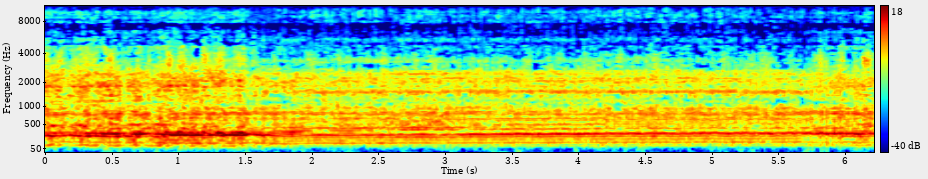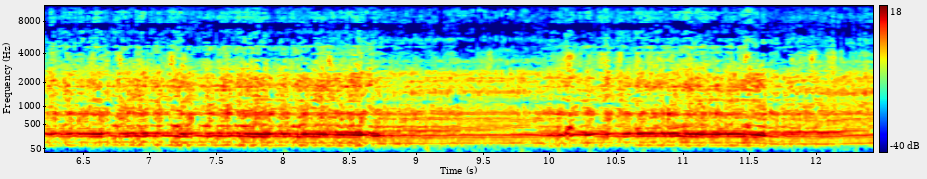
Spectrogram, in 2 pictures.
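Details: Loud, raspy 80cc two-stroke whose pitch wanders and surges every few seconds; owner suspects a carburetor or intake manifold air leak, unconfirmed.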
